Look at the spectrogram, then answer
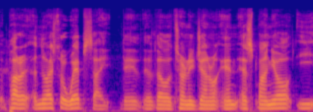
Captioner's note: Hablando ingl\s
